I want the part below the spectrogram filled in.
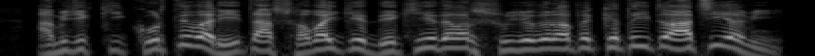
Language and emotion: Bengali, happy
